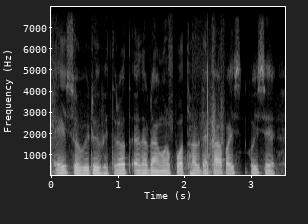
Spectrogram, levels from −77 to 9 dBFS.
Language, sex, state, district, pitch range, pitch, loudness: Assamese, male, Assam, Sonitpur, 125-140 Hz, 130 Hz, -17 LUFS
